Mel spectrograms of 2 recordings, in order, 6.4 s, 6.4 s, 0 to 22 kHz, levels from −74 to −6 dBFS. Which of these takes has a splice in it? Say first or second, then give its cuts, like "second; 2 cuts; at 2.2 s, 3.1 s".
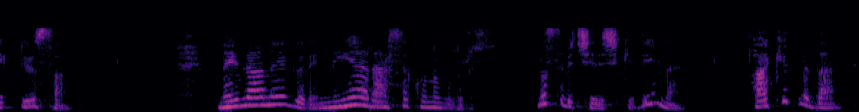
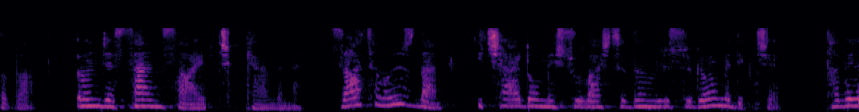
second; 1 cut; at 2.5 s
